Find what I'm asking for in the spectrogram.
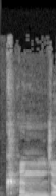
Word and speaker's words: can: 자, can을 can이라고 안 하고 큰 정도로 발음한다고 했습니다.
